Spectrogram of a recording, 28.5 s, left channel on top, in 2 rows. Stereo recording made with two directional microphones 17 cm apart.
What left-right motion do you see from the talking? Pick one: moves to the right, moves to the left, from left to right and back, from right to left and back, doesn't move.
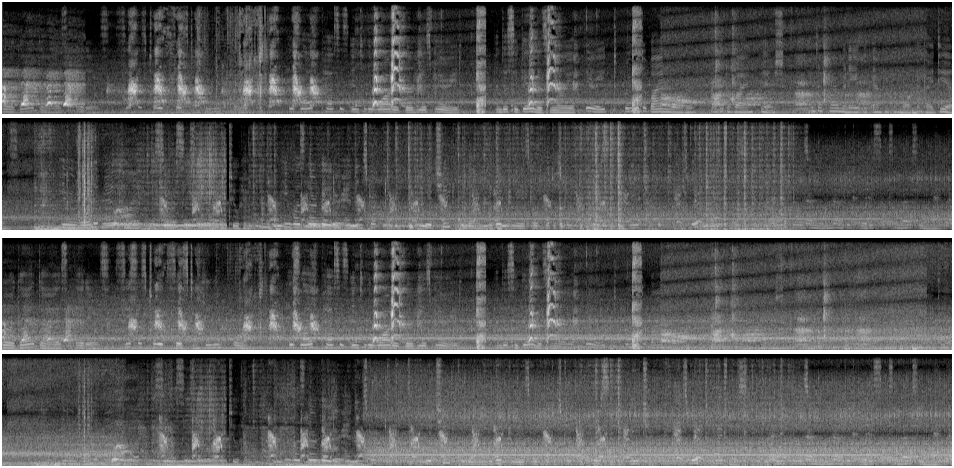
from right to left and back.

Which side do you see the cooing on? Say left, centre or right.
left.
